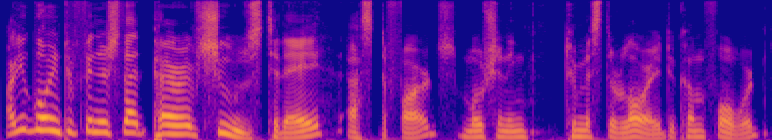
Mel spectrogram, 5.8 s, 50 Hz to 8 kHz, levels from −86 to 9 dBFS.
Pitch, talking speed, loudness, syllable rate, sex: 150 Hz, 205 wpm, -19 LUFS, 5.6 syllables/s, male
